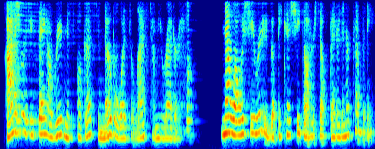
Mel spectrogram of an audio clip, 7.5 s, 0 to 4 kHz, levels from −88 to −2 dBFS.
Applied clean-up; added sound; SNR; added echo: neural mask model DeepFilterNet 3.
